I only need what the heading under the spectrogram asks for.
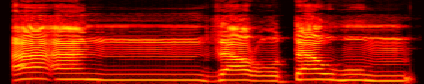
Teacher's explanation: یہاں پر دو حمزہ قطعی جمع ہو گئے ہیں اور دونوں کو خوب واضح کر کے ادا کریں گے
